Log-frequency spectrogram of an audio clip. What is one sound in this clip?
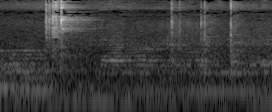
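A screwdriver scrapes against a metal screw.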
